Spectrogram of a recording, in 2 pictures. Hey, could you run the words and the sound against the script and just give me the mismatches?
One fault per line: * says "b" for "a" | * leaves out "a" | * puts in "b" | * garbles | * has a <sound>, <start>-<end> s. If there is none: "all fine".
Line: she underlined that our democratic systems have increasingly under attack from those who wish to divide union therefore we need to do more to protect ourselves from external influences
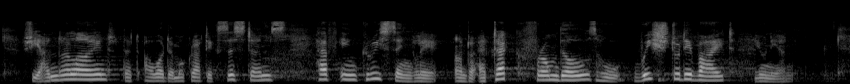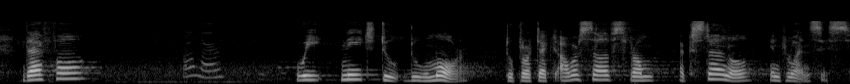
* has a laugh, 9.6-11.2 s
